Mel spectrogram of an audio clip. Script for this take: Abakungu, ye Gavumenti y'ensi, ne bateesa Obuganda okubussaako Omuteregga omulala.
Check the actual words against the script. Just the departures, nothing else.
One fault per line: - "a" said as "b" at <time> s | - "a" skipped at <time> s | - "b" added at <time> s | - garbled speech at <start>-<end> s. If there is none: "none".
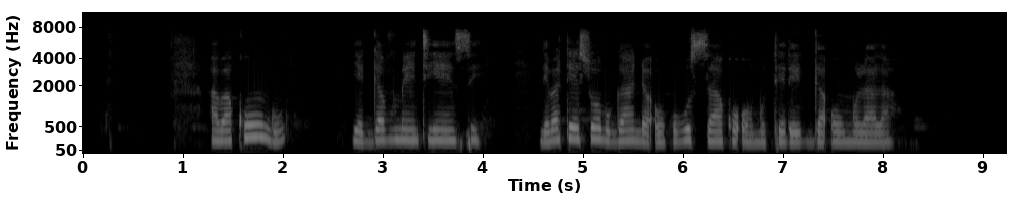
none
